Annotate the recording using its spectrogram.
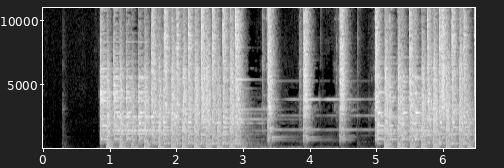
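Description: Junk percussion kit made of metal kitchen items played with drumsticks: about a second in, a fast, dense run of strokes starts, then a few separate hits around the middle that leave a metallic ring, and the fast playing resumes near the end.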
